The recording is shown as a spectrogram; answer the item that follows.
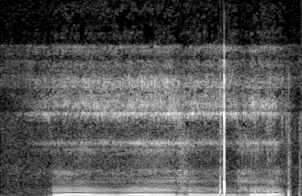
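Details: Deep, steady drone from a sleeping Cane Corso named Ponchik, snoring heavily indoors; one long low snore over two seconds with a brief click and a short break near the end.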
